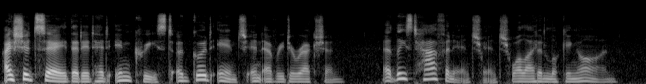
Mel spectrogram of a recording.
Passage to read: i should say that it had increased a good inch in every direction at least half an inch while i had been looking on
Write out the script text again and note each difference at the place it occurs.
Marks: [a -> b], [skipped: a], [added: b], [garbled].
i should say that it had increased a good inch in every direction at least half an inch [added: inch] while i [skipped: had] been looking on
